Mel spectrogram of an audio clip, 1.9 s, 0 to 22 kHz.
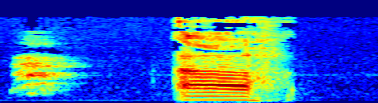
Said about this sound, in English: Like, now that we've got a 2-story house, he can, like, see out the windows or whatever, and so he can, like, tell what's going on around here. And, like, whenever he sees someone else next door or whatever, that gets him barking.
